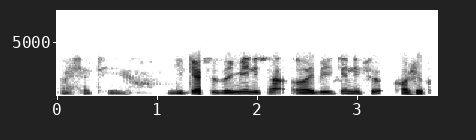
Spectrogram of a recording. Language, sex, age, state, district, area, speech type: Kashmiri, male, 18-30, Jammu and Kashmir, Anantnag, rural, conversation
